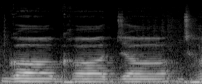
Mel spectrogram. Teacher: এগুলো উচ্চারণ করার সময় এই গলায় হাত রাখলে বেশি কম্পন বোঝা যায় সে কারণে সেগুলো হচ্ছে ঘোষ ব্যঞ্জন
